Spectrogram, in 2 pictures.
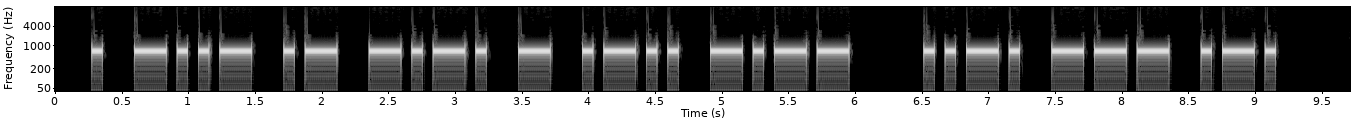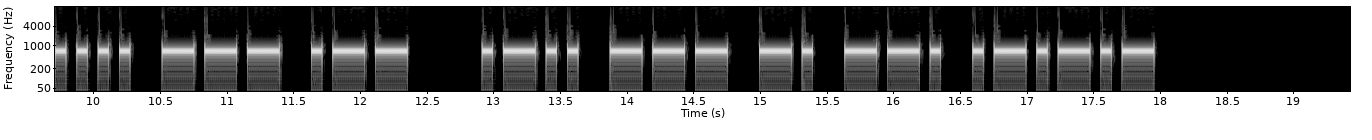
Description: Morse code, heard as a keyed tone, about 15 wpm, 700 Hz. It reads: EXACTLY FOR HOW LONG.
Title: Sentences from Top 1000 Words - Review Part 6 - 15wpm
